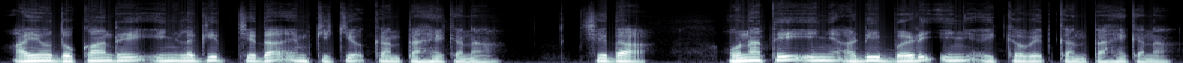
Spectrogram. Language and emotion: Santali, sad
